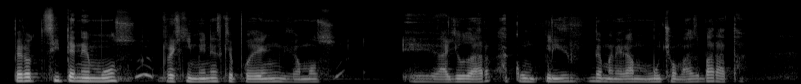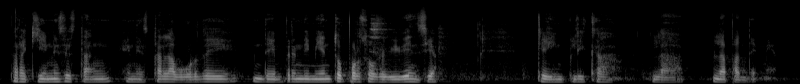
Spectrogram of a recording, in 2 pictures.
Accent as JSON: {"language": "Spanish", "country": "Guatemala", "said": "como guatemaltecos"}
